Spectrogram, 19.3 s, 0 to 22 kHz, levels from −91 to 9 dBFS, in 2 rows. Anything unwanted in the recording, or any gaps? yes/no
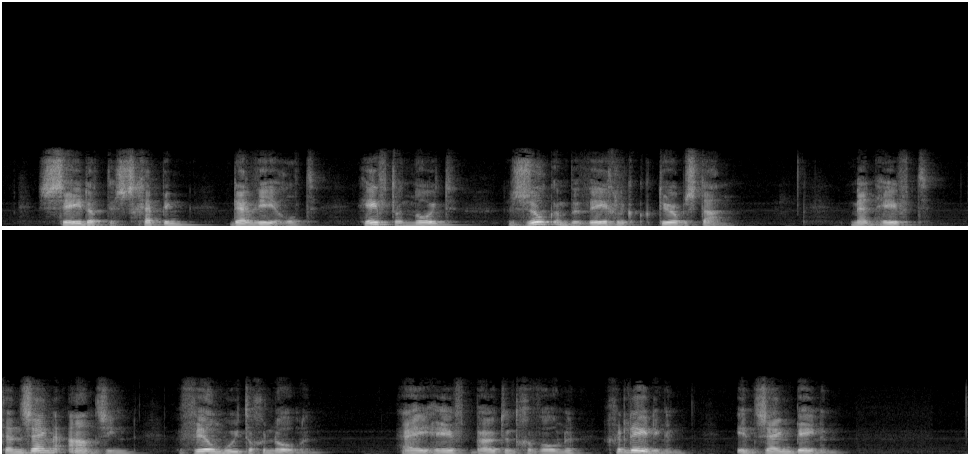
no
